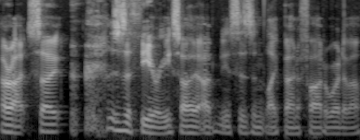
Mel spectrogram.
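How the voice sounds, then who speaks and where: With an Australian accent, a man speaks at a fairly quick pace and fairly low pitch, with ordinary pitch variation and long, frequent pauses. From Australia, North Shore of Sydney. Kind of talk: casual chat. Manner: animated.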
